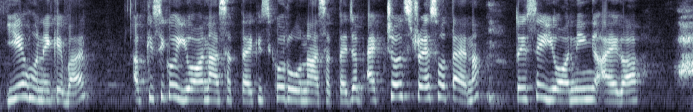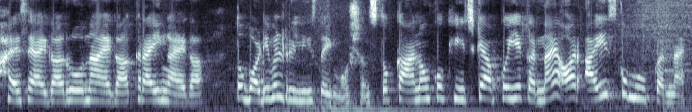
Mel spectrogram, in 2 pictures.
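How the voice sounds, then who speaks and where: A high-pitched woman in her forties runs a live wellness workshop for a group. She questions her listeners, walks them through exercises step by step, and slips English phrases into her talk. Faint music sits under her voice. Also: moderate pace. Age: 40s. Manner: lively, questions the audience and gives step-by-step instructions; mixes Hindi with English phrases. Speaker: wellness coach leading a training session.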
